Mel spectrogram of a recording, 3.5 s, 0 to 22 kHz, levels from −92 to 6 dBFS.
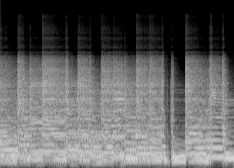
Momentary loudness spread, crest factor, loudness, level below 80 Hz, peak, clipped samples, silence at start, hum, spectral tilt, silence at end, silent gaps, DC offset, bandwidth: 2 LU; 12 dB; -13 LUFS; -46 dBFS; -2 dBFS; under 0.1%; 0 s; none; -6 dB/octave; 0 s; none; under 0.1%; 7.4 kHz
